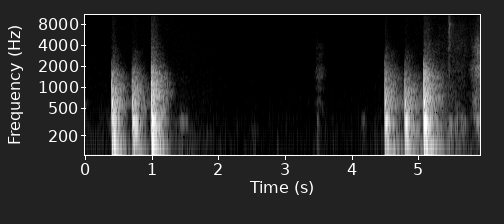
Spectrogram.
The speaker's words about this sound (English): I open the I open the uh, glass door and I go up to her apartment. It's a walk up, and I knock on the door.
